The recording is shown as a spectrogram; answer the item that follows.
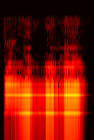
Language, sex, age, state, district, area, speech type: Nepali, female, 45-60, West Bengal, Jalpaiguri, rural, conversation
